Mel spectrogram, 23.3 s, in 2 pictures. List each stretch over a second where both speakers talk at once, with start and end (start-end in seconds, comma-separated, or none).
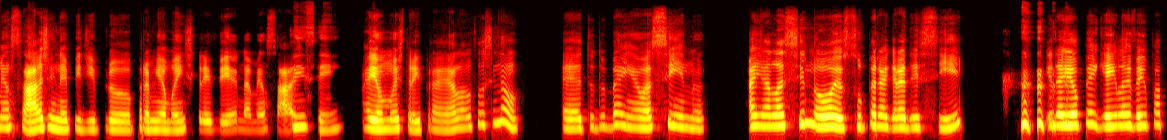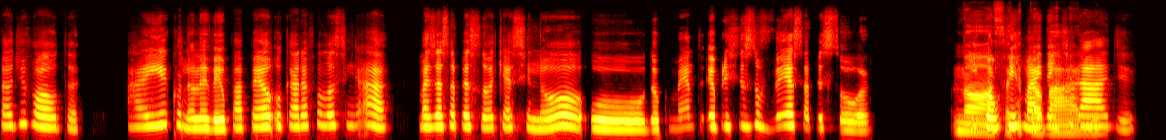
21.3-22.8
